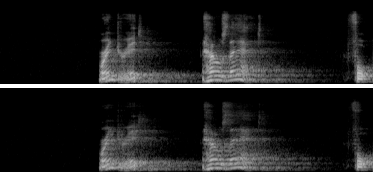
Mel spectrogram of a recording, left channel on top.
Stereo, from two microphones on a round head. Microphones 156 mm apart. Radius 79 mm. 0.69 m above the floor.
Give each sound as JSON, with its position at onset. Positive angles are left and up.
{"t": 1.0, "sound": "a man speaking", "side_deg": 45, "distance_m": 0.9}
